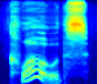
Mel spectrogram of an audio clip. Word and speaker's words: clothes: Or a word like clothes. C l o t h e s. You've got a th and a z sound. Clothes.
